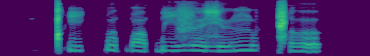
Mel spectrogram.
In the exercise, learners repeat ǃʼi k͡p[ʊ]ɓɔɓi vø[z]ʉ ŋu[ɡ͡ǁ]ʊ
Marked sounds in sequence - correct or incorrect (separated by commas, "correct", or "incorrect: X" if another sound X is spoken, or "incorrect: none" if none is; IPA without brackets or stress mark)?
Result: correct, correct, incorrect: ǁ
